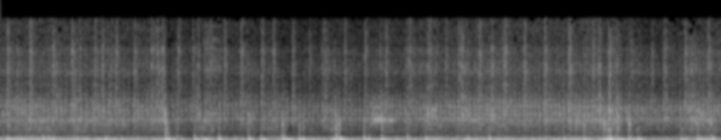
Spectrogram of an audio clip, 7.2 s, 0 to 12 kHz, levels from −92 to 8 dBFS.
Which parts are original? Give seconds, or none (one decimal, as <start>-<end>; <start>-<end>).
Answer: 1.9-2.3; 5.3-6.4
